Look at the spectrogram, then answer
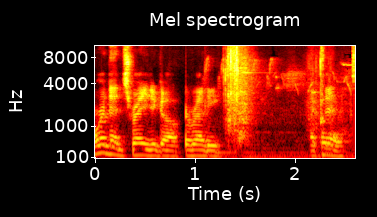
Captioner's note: gun cocking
